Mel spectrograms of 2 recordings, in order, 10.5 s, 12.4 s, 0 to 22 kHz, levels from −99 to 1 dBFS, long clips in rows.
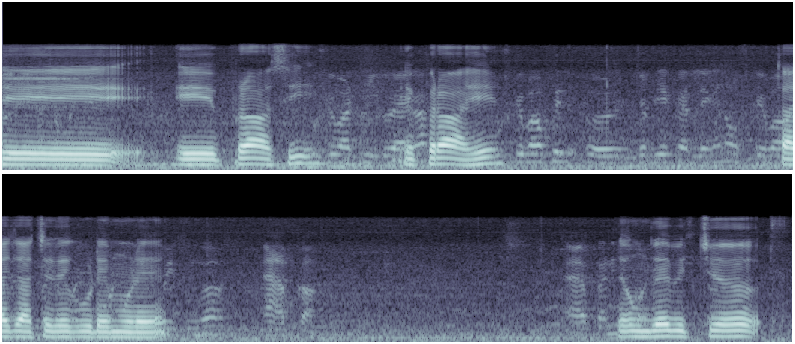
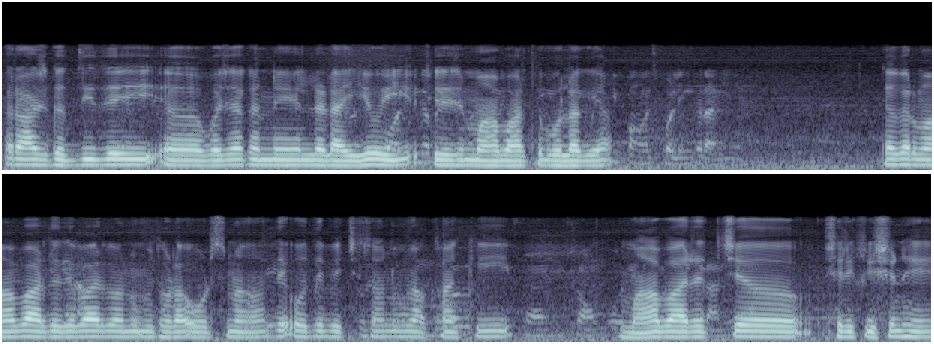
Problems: none marked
